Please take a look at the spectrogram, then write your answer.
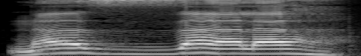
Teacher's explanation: উল্টা পেশে ওয়াকফ করলে টান হবে না, মাদ হবে না, হা সাকিন পড়তে হবে এখানে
